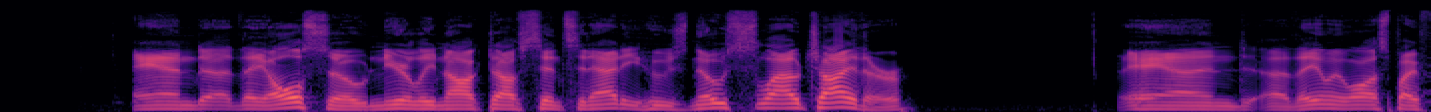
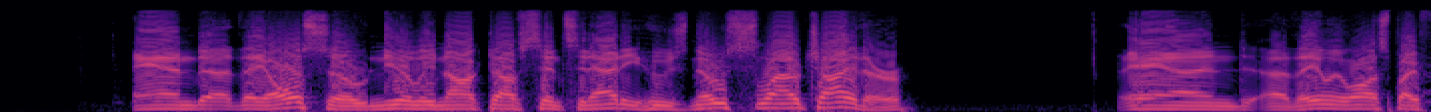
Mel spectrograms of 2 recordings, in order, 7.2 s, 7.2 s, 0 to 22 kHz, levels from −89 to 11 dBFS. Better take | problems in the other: first | distortion; heavy; 14% of the sound clipped

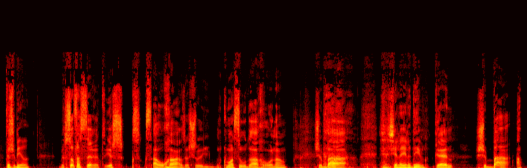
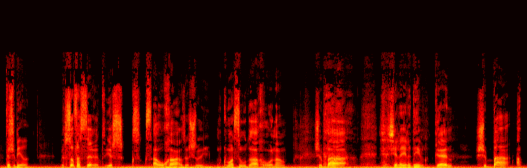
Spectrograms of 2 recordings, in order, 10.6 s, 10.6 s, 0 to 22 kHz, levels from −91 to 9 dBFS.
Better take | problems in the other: first | low rumble; faint; throughout; 20 dB below the speech

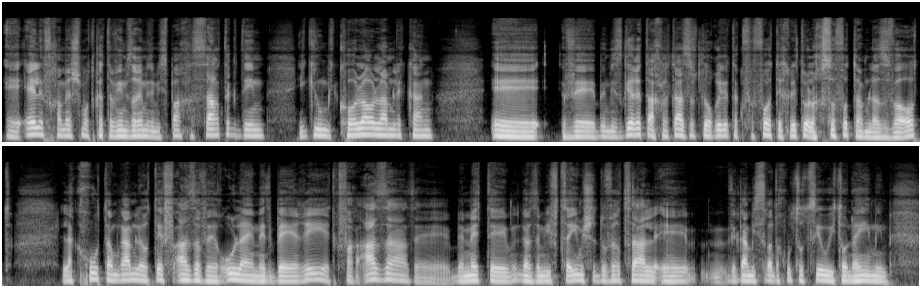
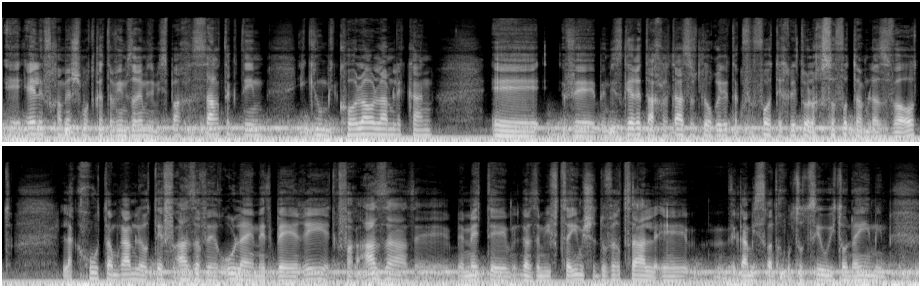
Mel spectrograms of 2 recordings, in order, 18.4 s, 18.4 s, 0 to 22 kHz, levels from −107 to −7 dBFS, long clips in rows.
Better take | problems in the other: first | low rumble; loud; throughout; 5 dB below the speech

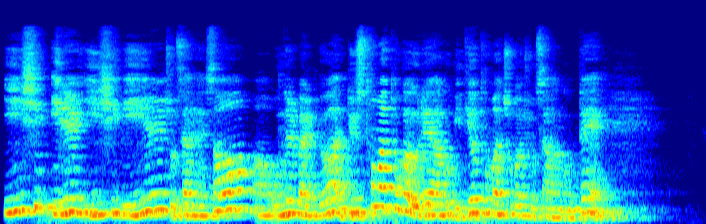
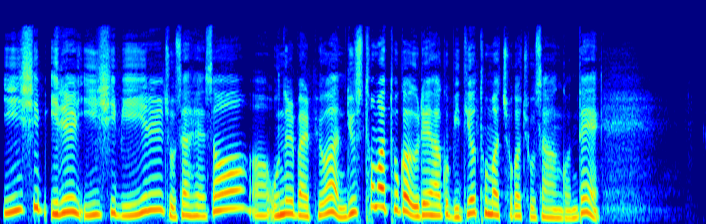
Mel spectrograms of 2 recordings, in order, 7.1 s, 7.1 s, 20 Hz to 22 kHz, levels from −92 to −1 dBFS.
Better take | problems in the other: second | off-mic speech; far // room echo; noticeable; dies away in 0.5 s

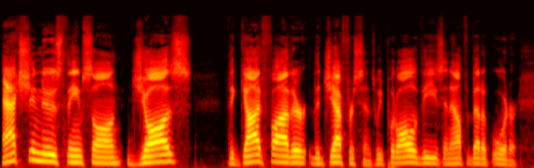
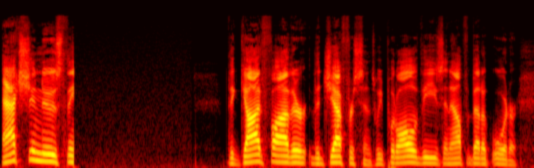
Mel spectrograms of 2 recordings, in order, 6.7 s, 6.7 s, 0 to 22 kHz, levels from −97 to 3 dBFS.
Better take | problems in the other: first | audio cutting out; at 1 s for 1.5 s

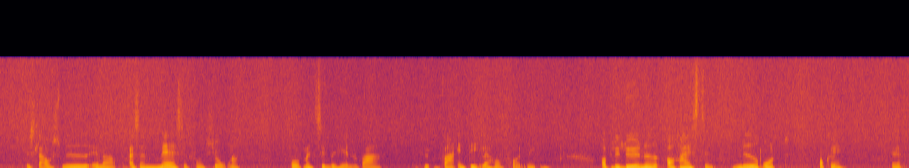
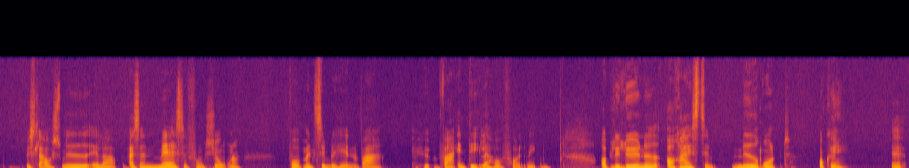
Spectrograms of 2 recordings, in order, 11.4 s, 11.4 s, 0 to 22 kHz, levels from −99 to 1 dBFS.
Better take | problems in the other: second | hiss; loud; throughout; 6 dB below the speech; faint in the second

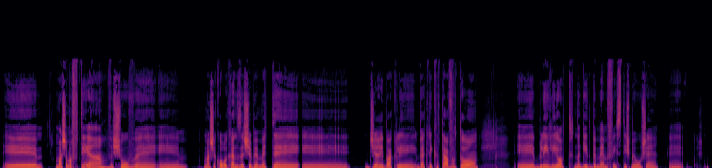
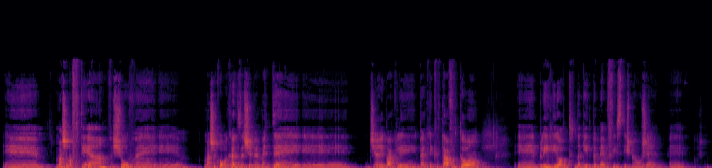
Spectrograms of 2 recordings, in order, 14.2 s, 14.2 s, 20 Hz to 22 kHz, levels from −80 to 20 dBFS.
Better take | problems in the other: first | room echo; slight; dies away in 0.5 s // off-mic speech; far

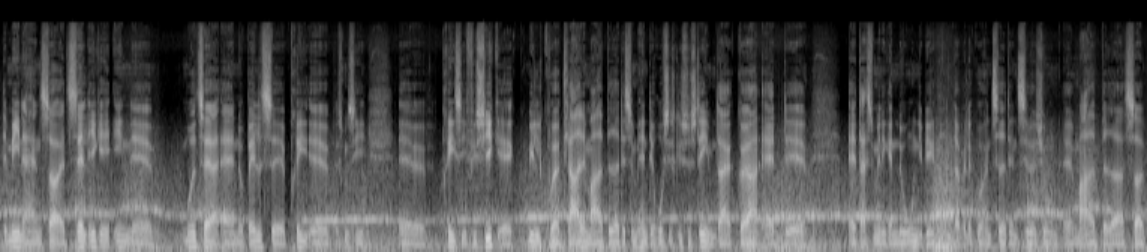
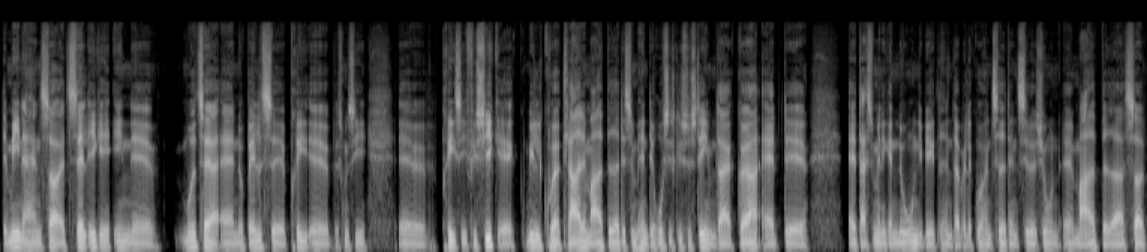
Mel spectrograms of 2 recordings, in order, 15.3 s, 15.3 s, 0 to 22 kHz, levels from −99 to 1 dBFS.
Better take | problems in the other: second | wind noise on the microphone; heavy; 6 dB below the speech

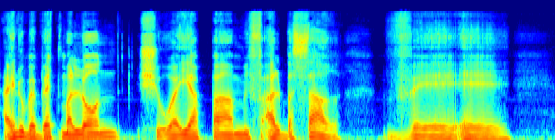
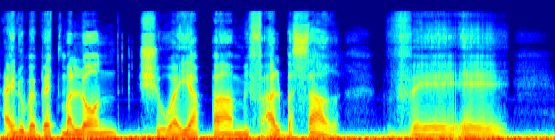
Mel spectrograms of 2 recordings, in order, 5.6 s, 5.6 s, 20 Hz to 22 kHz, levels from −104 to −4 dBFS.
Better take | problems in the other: first | low rumble; noticeable; throughout; 15 dB below the speech

